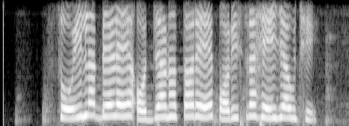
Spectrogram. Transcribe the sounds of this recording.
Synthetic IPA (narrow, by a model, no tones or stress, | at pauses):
soilabeɭeʔɔd͡ʒaɽ̃ɔt̪ɔɾepɔɾisɾaɦejd͡ʒawt͡ʃʰi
